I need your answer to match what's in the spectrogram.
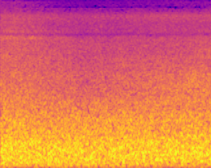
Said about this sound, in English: And as you're here, you can probably notice the waves crashing in. I'm currently in Tofino, which is the west coast of Vancouver Island in British Columbia. So knowing that these waves are here to support you.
